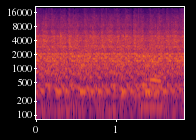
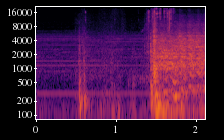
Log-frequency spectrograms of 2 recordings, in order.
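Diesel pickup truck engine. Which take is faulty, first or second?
first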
